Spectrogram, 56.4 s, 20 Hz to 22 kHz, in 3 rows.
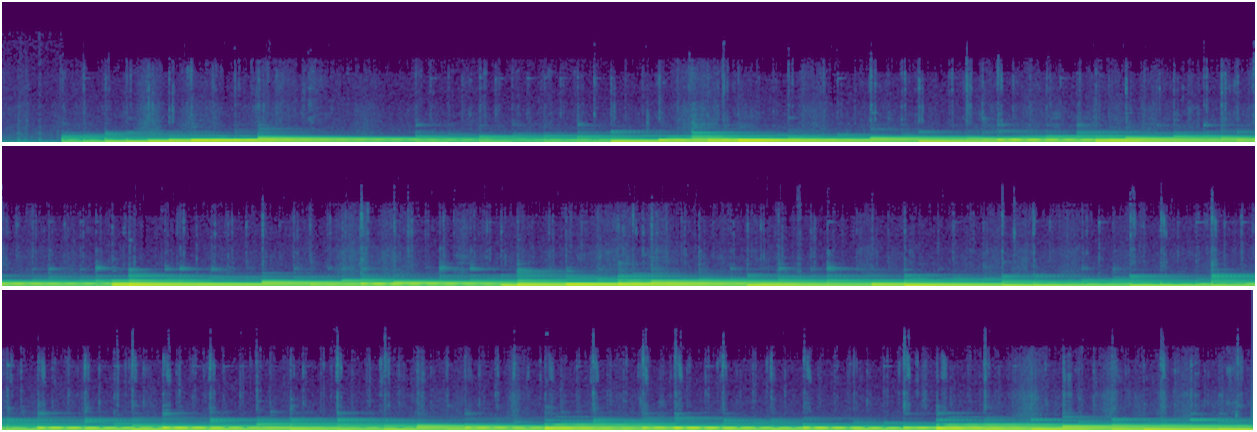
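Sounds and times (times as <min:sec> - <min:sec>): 
F major pentatonic tones tuned to 440: 0:00.0 - 0:56.3.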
